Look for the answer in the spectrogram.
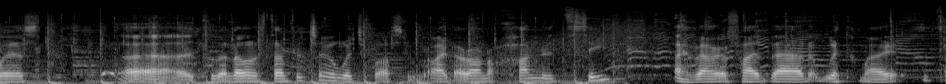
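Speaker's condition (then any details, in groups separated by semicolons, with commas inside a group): Cerebral palsy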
